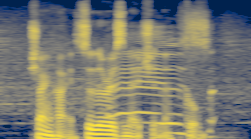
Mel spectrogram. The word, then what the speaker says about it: Shanghai: Is it Shangai? Is that the pronunciation of it? Pronunciation is Shanghai. I thought there was an H in there.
